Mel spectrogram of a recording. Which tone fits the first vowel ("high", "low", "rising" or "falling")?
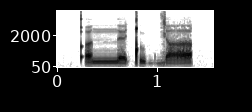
low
